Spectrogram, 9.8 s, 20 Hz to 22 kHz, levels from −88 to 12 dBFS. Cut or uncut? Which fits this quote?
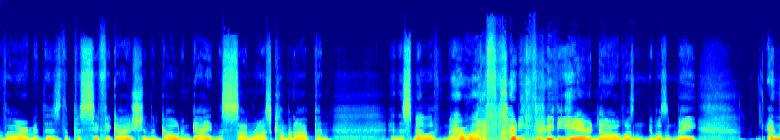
uncut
